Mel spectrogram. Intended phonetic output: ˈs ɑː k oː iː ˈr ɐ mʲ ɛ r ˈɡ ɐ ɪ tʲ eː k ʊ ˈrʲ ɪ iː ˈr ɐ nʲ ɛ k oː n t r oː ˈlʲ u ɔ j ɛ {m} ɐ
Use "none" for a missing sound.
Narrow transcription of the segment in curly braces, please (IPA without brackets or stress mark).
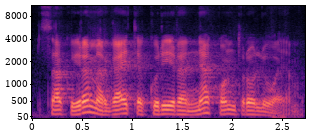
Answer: m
